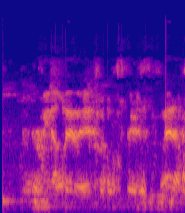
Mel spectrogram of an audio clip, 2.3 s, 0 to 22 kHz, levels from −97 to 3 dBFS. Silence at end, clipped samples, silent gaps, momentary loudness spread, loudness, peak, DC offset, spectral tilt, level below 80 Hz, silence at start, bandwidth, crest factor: 0 s; under 0.1%; none; 10 LU; -29 LUFS; -12 dBFS; under 0.1%; -3.5 dB/octave; -72 dBFS; 0 s; 11.5 kHz; 18 dB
